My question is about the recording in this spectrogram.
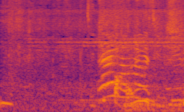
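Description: A lull of low background noise, then a drawn-out, wavering vocal sound in the second half.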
